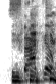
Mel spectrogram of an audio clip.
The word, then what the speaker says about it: South Carolina: You got to say it the right way cuz people don't say it right. It's South Carolina. South Carolina. My mother is from Lamar, South Carolina, so I know.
